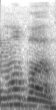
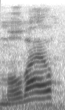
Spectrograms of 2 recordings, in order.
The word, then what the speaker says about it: mobile: refuse to own a mobile phone. Nice. Really good job. One small point about mobile. Mobile is definitely the British pronunciation. In the United States, we'd say mobile.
